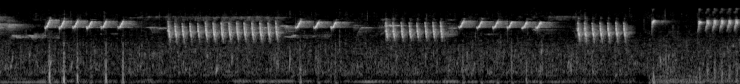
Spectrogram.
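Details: Oriental white-eye singing 'muntah beling' as tutor material for magpie-robins and shamas: alternating thin slurred whistles and dense buzzy rattling trills in rapid succession, with a faint low hum beneath.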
